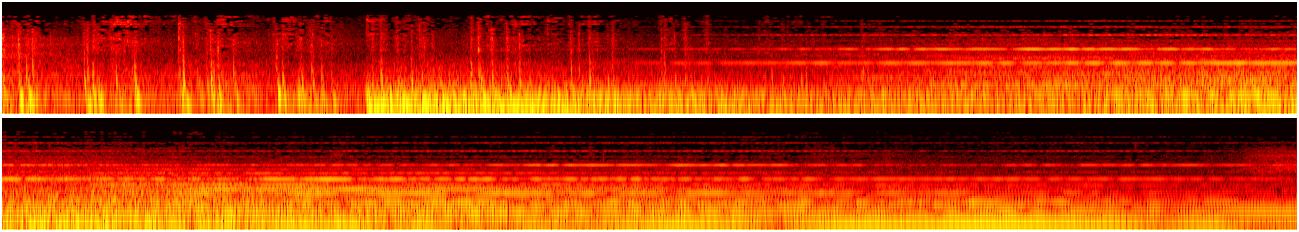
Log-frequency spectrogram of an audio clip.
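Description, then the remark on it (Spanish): A horse's hooves clip-clop in a quick, rhythmic patter, sharp at first, then settling under a steady, droning tonal backdrop with no voices. “Y ya sabéis, tu hija o tú, tu caballo sabrá cómo volver.”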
